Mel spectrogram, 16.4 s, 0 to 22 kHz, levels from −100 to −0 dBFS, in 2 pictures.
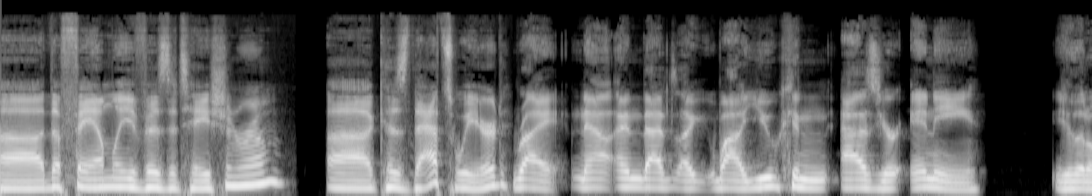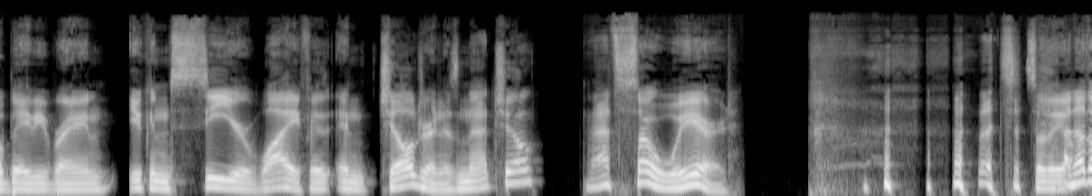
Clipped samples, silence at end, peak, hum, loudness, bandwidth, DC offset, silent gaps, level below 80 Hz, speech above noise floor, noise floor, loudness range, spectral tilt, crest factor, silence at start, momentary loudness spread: under 0.1%; 0 s; -4 dBFS; none; -16 LUFS; 16.5 kHz; under 0.1%; 2.28-2.35 s, 13.78-13.82 s; -46 dBFS; 42 dB; -57 dBFS; 3 LU; -5.5 dB/octave; 12 dB; 0 s; 8 LU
